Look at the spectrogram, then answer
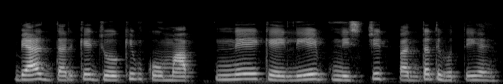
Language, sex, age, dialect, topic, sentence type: Hindi, female, 18-24, Marwari Dhudhari, banking, statement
